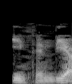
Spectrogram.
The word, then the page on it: incendiar: espagnol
